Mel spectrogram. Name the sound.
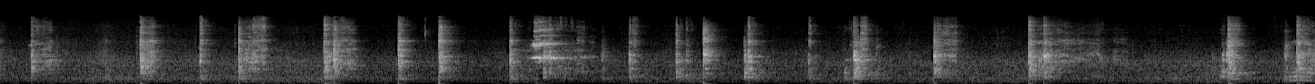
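stirring okra in a frying pan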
